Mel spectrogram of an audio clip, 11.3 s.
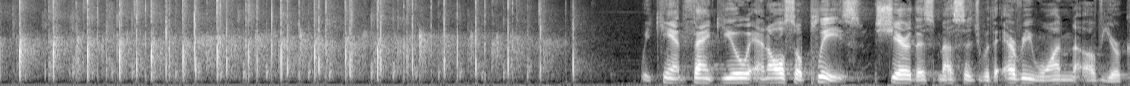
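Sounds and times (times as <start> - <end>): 
round of applause from a small group: 0.0 - 5.9
speech: 6.6 - 11.2.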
